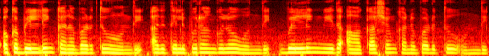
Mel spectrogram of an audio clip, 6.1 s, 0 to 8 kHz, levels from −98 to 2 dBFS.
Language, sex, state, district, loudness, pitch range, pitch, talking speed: Telugu, female, Telangana, Mahabubabad, -17 LUFS, 185-210 Hz, 200 Hz, 125 wpm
